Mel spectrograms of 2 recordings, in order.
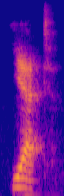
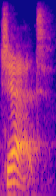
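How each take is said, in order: First: The word begins with a Y sound. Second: The word begins with a J sound. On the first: The speaker calls it right. "In English, we say yeah, yet" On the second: The speaker calls it wrong. "Not jet"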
